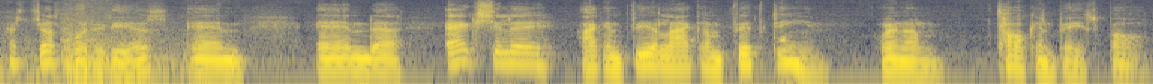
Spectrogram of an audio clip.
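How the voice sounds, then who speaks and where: A man talking reflectively and haltingly about a sport, repeating words as he goes. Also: fairly low pitch, very animated, slight background noise. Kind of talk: reflective, unscripted talk about baseball.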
